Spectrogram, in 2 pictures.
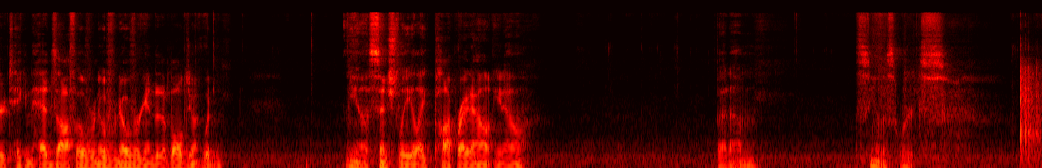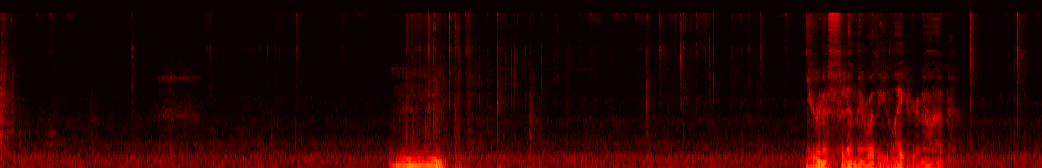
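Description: Small plastic toy parts click and snap as they are fitted together.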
